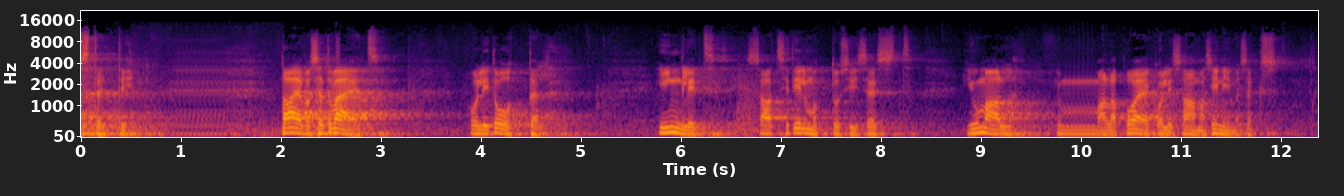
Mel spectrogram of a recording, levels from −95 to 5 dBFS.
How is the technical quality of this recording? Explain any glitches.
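The recording has two glitches of the same kind. System hang loops occur from 0.98 to 1.45 s and from 9.86 to 10.16 s. Each time, the system briefly froze while the audio hardware kept replaying one 43 ms stretch of its ring buffer, which fits a 2048-sample buffer. That stretch repeats 11 and then 7 times at 23.4 Hz, producing a rapid, machine-gun-like stutter.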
